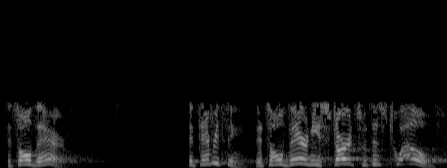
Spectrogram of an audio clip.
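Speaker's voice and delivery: high, loud, insistent preacher's climax; forceful preaching. Acted. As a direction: drive it home from the pulpit, pitched high. Preacher builds to an emphatic high point.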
